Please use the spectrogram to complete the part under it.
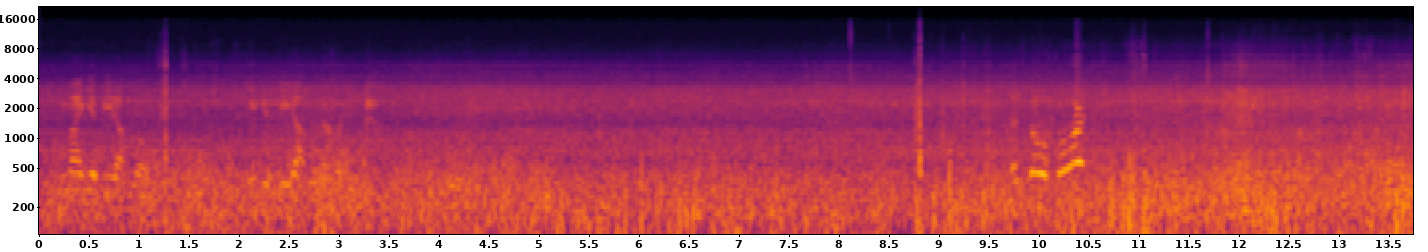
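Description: River water rushes and splashes steadily around a raft.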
